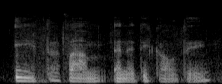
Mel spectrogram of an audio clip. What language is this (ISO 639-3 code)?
cym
